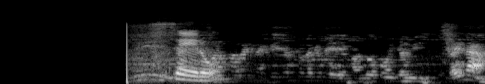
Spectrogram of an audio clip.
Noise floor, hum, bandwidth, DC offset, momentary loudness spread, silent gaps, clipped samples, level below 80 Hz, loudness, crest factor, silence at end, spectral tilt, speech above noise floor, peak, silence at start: -40 dBFS; none; 7.6 kHz; under 0.1%; 22 LU; none; under 0.1%; -52 dBFS; -18 LUFS; 20 dB; 0 s; -4 dB/octave; 23 dB; -2 dBFS; 1.25 s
